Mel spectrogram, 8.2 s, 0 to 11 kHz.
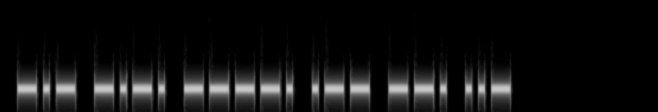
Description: Morse code, heard as a keyed tone, about 15 wpm, 700 Hz. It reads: KC9WGU
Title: USA Call Signs - 6 Characters - Repeated 3x - 15wpm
